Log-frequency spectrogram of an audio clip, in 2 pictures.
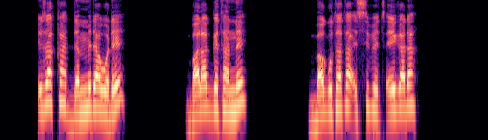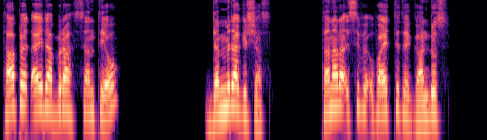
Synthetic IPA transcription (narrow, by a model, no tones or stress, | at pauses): ʔɪzɐkːɐd̪ɛmːɪd̪ɐwɔd̪ɛ | bɐlɐɡːɛt̪ɐnːɛ | bɐɡʊt̪ɐt̪ɐɪsːɪfɛt͡sʼejɡɐd̪ɐ | t̪aːpːɛɗɐjɪd̪ɐbɪɾɐsɐnt̪ːɪjo | d̪ɛmːɪd̪ɐɡɪʃːɐs | t̪ɐnɐɾɐɪsːɪfɛʊfɐjɛt̪ːɪt̪ɛɡɐnd̪ʊs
